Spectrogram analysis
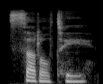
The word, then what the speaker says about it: subtlety: Both US and UK have the same pronunciation of this word, subtlety. Now read the syllables shown on the screen naturally. S, to, t, subtlety. Emphasize sut and soften t.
